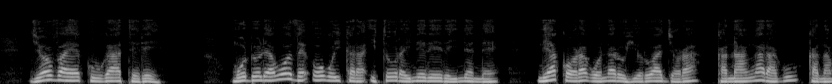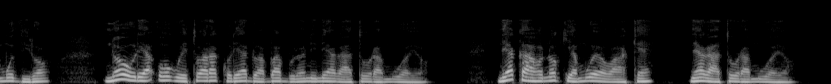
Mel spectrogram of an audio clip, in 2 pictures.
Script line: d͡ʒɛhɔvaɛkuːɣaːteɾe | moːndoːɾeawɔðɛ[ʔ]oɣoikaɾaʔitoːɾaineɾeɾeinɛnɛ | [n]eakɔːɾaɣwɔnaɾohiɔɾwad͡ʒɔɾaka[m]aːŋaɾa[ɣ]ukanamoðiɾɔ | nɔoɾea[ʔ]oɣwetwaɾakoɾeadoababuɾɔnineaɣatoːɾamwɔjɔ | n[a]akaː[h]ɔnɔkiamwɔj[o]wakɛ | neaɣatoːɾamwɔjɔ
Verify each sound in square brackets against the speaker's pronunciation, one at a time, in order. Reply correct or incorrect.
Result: correct, correct, incorrect, correct, correct, incorrect, correct, incorrect

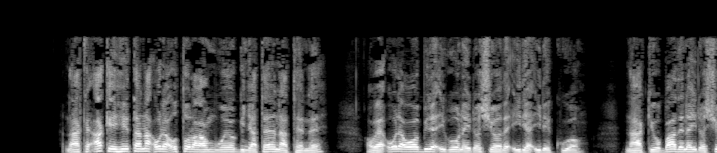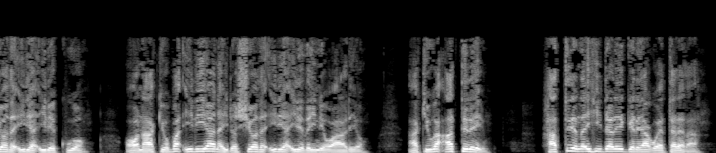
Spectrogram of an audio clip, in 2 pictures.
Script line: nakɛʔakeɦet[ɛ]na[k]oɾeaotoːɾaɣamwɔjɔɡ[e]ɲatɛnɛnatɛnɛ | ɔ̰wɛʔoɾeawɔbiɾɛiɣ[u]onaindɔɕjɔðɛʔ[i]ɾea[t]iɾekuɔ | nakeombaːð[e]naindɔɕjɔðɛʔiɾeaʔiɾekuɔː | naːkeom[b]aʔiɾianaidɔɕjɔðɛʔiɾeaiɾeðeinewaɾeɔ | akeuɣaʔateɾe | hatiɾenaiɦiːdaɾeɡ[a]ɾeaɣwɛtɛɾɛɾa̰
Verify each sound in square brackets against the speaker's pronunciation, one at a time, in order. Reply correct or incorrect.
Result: incorrect, incorrect, incorrect, incorrect, correct, incorrect, correct, correct, incorrect

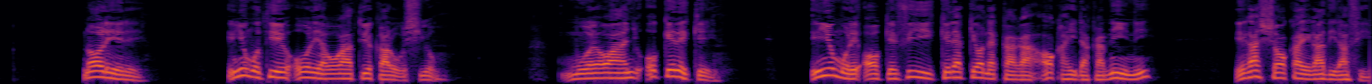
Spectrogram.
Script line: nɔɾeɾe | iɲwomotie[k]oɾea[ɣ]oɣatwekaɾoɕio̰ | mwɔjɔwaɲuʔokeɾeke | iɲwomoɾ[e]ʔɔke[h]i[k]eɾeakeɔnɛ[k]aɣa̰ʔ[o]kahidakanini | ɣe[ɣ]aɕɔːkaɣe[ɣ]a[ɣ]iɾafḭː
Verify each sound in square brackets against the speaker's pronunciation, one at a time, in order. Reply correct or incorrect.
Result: incorrect, correct, correct, incorrect, correct, correct, incorrect, correct, correct, incorrect

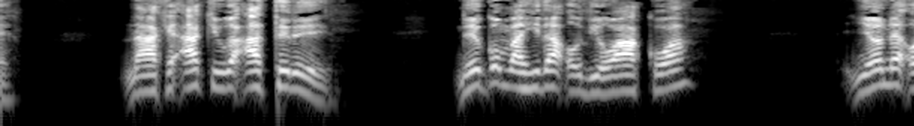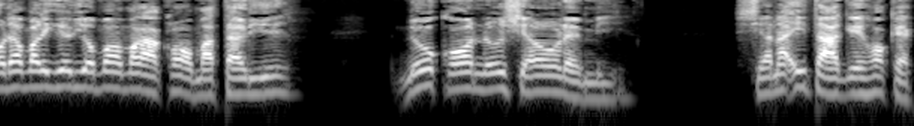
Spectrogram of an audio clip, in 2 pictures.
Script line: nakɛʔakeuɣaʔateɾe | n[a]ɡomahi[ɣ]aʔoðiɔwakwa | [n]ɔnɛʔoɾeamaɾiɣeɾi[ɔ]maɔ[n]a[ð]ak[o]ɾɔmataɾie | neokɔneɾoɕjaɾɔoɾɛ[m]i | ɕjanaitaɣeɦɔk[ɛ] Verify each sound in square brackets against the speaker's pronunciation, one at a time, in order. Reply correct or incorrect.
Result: incorrect, incorrect, incorrect, correct, incorrect, incorrect, incorrect, correct, correct

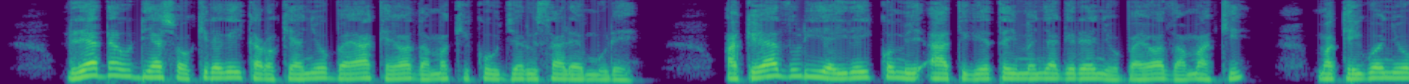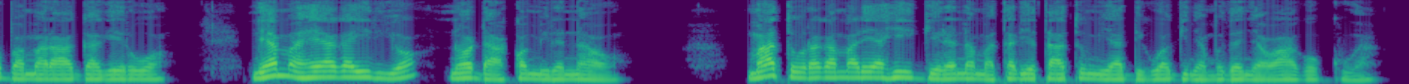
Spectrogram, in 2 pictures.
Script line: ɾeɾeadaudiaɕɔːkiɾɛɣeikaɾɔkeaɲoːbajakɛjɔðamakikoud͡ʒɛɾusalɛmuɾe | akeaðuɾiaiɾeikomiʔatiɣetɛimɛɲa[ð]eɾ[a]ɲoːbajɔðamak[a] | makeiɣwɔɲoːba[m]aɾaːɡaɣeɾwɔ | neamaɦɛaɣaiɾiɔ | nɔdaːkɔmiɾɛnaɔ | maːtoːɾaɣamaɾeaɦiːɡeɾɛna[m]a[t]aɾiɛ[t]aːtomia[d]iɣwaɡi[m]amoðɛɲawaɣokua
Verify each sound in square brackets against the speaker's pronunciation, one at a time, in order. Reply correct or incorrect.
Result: incorrect, incorrect, incorrect, correct, correct, correct, correct, correct, incorrect

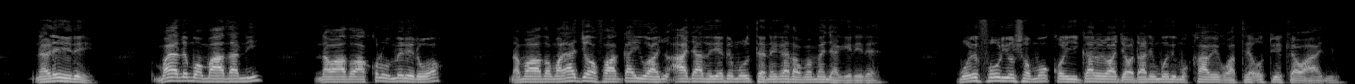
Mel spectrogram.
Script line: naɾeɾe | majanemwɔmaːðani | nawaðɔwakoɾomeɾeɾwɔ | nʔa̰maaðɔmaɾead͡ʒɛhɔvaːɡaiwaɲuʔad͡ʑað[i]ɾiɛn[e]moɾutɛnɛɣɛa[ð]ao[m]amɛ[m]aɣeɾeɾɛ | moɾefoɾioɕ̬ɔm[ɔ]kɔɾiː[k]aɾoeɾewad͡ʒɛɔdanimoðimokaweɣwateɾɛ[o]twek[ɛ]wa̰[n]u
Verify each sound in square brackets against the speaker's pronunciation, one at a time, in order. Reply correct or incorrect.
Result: incorrect, correct, correct, correct, incorrect, incorrect, incorrect, correct, correct, incorrect

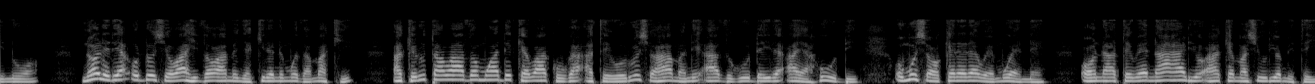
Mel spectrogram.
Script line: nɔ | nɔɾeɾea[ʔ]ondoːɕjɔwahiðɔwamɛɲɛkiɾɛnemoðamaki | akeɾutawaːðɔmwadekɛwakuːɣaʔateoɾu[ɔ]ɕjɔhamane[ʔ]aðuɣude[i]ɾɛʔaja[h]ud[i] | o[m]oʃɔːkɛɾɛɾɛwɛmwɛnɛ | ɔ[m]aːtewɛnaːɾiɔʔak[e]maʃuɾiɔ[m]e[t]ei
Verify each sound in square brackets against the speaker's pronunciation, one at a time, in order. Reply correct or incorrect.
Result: correct, incorrect, correct, correct, correct, correct, correct, incorrect, incorrect, correct, correct

